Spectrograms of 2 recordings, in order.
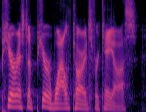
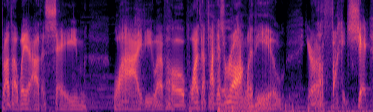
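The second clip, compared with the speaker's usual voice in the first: lower, menacing brotherly taunt; brooding brother; 7 semitones lower than usual. Acted. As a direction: speak low and dark to your brother. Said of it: "He's like".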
